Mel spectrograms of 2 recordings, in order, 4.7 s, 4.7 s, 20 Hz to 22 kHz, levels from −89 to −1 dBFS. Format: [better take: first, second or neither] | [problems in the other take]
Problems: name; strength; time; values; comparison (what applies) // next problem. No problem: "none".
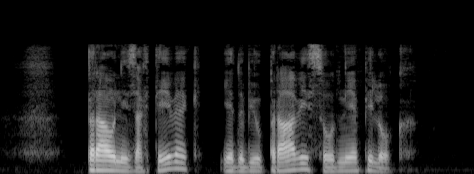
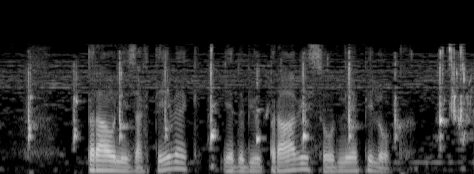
first | background sound (Drip); 3 dB below the speech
